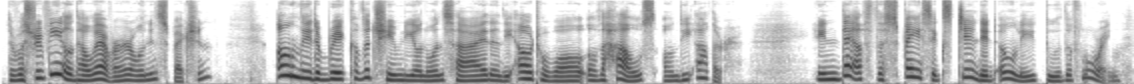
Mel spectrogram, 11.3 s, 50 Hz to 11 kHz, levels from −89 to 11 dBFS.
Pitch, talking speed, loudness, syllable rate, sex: 230 Hz, 180 wpm, -18 LUFS, 5.5 syllables/s, female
